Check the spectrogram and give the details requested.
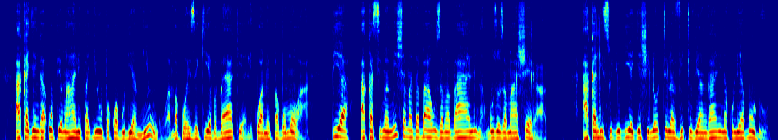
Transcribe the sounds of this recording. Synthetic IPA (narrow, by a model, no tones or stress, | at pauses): akaʄɛŋɡaʔupjamaɦalipaʄuːpakuaɓuɗiamiuŋɡua̰mbapɔɛzɛkiaɓaɓajakɛa̰likuwaːmɛpaɓɔmɔa̰ | piaː | kasimamiʃamaðaɓahuzamaɓalina̰ŋɡuzɔzamaːʃɛɾa̰ | akalisuʄuɗiaʄɛʃilɔtɛlavituvjaaŋɡaninakuliaɓuɗṵ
